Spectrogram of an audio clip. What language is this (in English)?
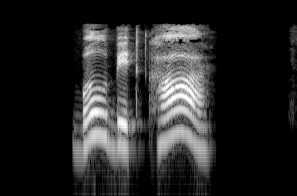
Bashkir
